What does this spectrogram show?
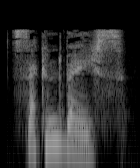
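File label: "second base", British English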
